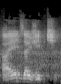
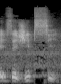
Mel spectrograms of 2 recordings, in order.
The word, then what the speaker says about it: Aedes aegypti: Aí os repórteres da televisão vão lá e dizem Aedes aegypti. Na verdade eles não têm culpa, eles não estudaram biologia, eles não foram alunos do professor Allan Calvé. Então a pronúncia correta é Aedes aegypti.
